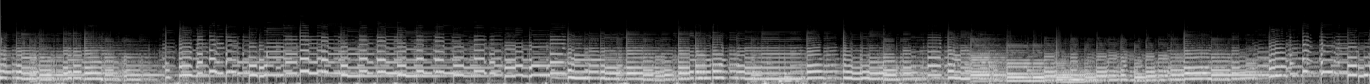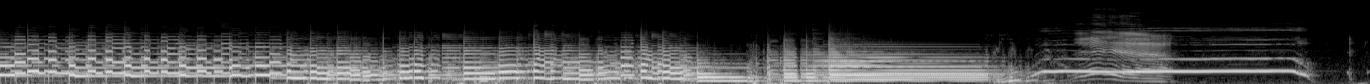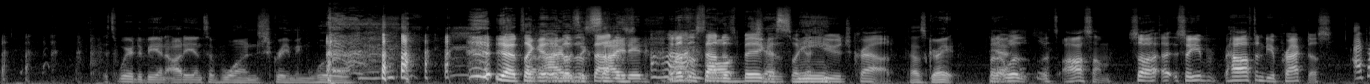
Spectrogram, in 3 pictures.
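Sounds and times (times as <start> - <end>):
guitar riffs: 0.0 - 29.8, 30.6 - 41.0
laughter: 23.7 - 29.1, 30.5 - 35.8
speech: 29.4 - 31.2, 32.3 - 41.0.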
